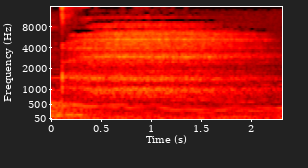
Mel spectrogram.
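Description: A long exhale through the mouth, heard as a breathy hiss that fades away over about two seconds, over soft ambient music with sustained tones.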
